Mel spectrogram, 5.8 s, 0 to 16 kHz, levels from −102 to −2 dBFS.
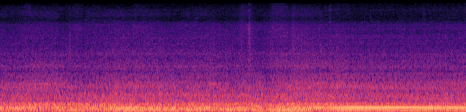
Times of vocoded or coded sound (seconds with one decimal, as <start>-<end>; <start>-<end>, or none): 2.6-4.0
